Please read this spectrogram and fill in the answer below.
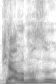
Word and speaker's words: Kalamazoo: say it right yeah kelly you said it kalamazoo kalamazoo you know what i'm saying congratulations uh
